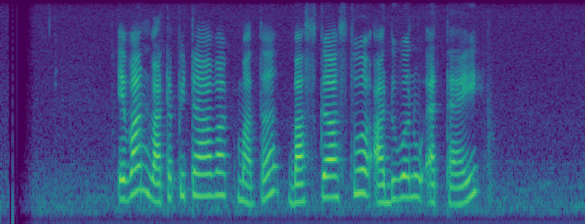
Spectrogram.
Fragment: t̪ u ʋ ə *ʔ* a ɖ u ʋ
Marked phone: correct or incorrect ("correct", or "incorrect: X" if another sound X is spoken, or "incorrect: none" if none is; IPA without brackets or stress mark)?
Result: correct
